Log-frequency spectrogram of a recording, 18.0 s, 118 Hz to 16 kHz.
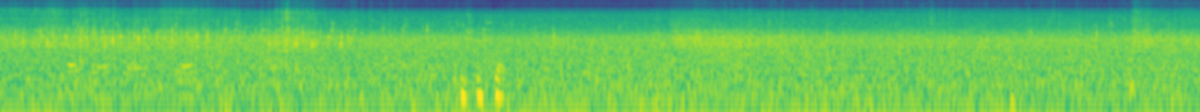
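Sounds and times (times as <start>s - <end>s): oil popping: 0.0s - 6.6s
meat sizzling in hot oil: 0.0s - 9.1s, 9.7s - 14.6s, 15.4s - 18.0s.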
